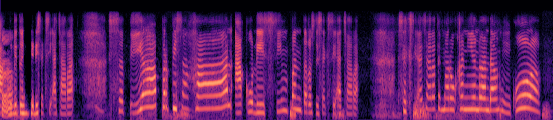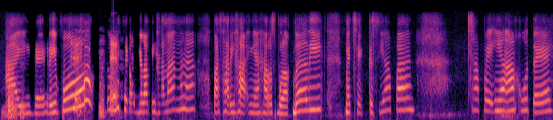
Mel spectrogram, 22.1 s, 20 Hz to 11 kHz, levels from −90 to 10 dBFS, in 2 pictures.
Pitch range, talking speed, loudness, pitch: 230-315 Hz, 80 wpm, -18 LUFS, 275 Hz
